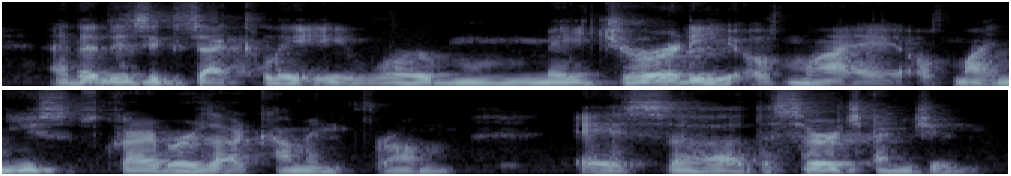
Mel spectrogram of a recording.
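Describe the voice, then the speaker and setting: Talking at a moderate pace with a Slovak accent, a man uses a fairly low pitch and fairly even intonation. The recording is very clean, with a silent background. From Slovakia. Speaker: aquarium YouTuber. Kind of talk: interview on live stream.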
